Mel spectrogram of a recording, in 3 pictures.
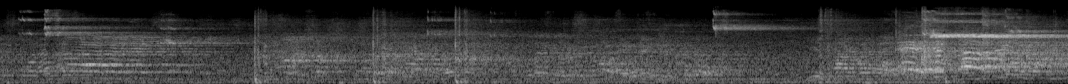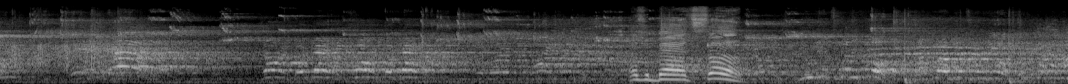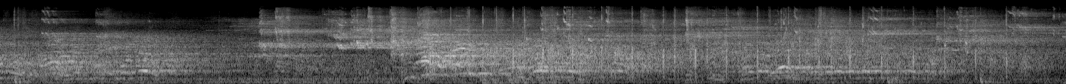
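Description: Basketball bouncing on a hardwood gym floor, under voices echoing in a large gym. From about 24 seconds in the noise gets busier as play resumes.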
